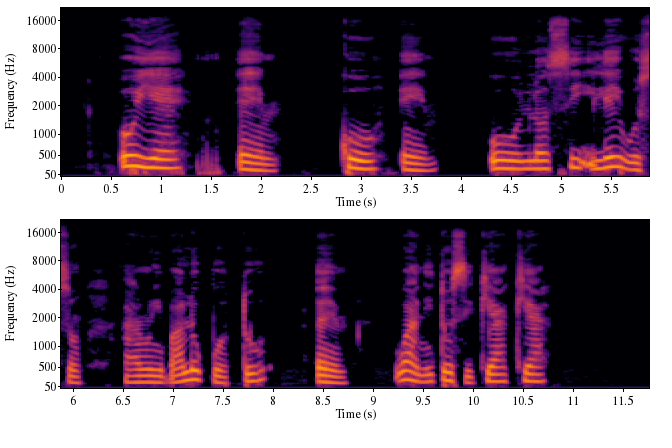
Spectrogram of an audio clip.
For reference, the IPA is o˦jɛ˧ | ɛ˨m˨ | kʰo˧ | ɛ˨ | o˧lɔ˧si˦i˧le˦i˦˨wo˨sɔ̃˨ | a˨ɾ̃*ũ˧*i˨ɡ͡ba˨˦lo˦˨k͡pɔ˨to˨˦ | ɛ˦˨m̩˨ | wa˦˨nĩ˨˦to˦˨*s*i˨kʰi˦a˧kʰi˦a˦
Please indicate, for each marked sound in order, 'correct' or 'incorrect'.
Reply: correct, correct

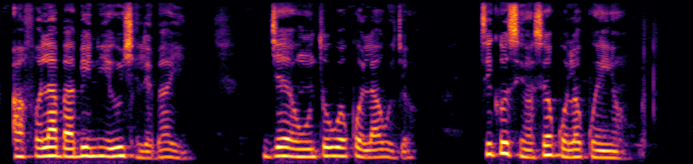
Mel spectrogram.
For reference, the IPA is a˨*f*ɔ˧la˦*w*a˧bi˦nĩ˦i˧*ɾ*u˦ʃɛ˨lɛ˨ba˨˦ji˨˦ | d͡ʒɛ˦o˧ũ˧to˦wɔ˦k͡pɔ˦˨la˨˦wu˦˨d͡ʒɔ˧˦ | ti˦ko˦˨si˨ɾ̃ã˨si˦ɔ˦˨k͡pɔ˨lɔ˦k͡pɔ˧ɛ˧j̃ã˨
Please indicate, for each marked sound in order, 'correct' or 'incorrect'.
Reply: correct, incorrect: b, correct

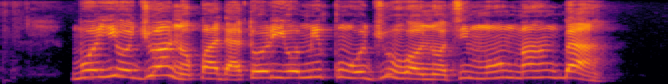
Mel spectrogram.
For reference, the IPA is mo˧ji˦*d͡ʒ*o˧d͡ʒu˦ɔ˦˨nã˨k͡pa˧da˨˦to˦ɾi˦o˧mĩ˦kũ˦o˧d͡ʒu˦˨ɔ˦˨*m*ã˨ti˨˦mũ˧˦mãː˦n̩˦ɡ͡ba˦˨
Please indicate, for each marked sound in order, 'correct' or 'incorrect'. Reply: incorrect: none, incorrect: n

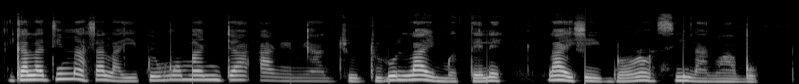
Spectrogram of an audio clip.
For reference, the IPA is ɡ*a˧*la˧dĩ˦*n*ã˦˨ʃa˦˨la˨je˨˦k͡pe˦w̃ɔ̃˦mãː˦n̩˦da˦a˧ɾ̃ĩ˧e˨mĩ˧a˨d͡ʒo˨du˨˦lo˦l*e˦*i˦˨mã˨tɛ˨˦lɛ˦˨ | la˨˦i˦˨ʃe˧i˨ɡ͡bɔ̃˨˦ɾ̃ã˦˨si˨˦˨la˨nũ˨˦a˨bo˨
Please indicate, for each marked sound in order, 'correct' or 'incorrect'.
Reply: correct, incorrect: m, incorrect: a˦

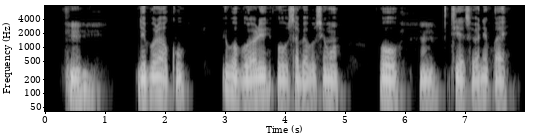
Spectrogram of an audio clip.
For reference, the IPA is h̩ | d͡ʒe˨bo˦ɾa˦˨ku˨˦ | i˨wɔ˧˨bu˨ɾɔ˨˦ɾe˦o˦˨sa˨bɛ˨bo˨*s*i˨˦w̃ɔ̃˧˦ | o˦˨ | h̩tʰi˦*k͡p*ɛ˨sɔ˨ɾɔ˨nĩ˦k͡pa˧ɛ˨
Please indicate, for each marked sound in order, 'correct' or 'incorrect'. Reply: correct, incorrect: none

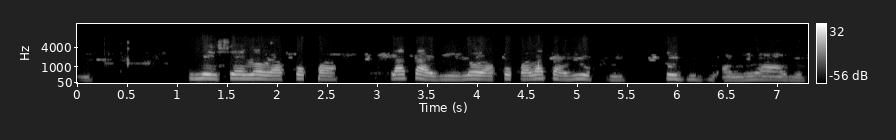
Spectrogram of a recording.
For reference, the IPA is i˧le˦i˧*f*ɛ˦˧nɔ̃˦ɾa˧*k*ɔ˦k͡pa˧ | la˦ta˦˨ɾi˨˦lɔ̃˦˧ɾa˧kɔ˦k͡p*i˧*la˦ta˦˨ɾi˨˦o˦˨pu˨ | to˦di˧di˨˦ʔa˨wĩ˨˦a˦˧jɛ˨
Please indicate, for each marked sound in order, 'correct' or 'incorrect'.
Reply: incorrect: ʃ, correct, incorrect: a˧

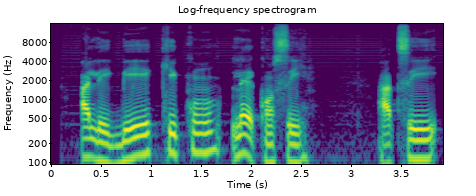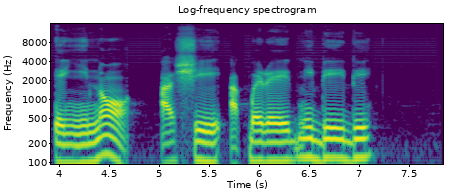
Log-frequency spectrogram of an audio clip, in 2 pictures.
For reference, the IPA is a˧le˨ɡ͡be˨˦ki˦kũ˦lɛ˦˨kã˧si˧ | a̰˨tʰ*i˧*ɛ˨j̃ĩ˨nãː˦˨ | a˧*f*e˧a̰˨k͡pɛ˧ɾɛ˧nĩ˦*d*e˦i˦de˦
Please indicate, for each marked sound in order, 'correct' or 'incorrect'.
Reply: correct, incorrect: ʃ, correct

